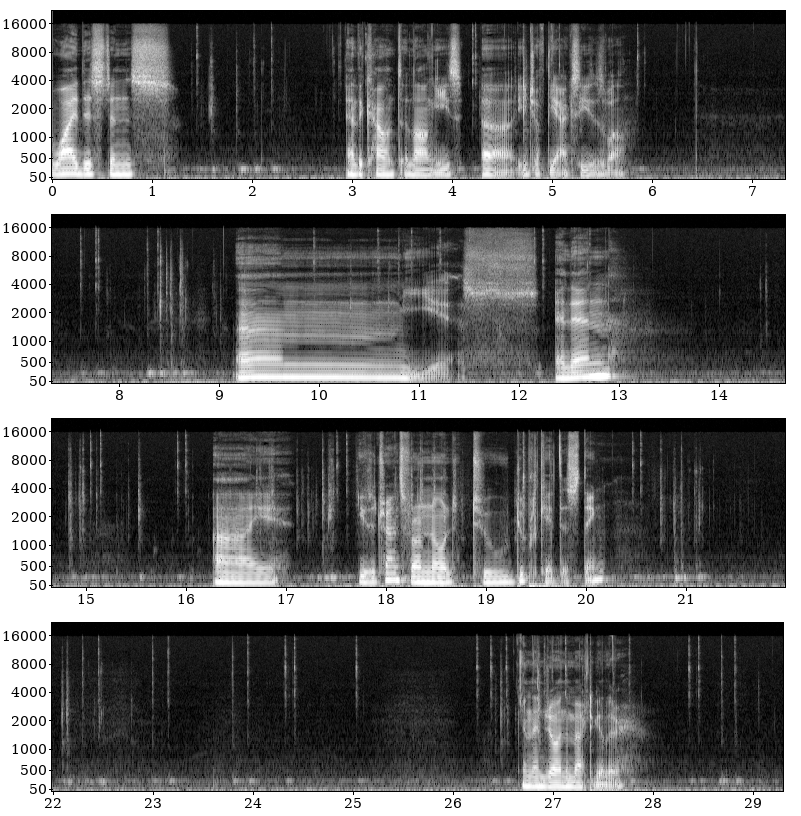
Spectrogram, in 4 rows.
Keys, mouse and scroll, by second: 2.3-4.1 shift+middle drag, 3.2-4.3 drag, 4.1 right click, 4.5-5.0 scroll down 1, 5.0-5.9 shift+middle drag, 5.9-8.3 shift+drag, 7.7 right click, 8.3-9.8 ctrl+middle drag, 8.6-9.8 ctrl+drag, 8.6-9.8 ctrl+right drag, 8.8 scroll down 1, 9.0-9.3 scroll up 2, 10.0-14.1 drag, 10.7 scroll up 1, 11.0-12.6 ctrl+middle drag, 11.9 g, 14.9 g, 15.1-19.2 drag, 16.8-19.0 typing, 19.3 Return, 20.5 click, 21.0 ctrl+space, 21.6-23.8 scroll up 1, 22.5-23.8 middle drag, 24.4 click, 25.1-26.3 drag, 26.4 click, 27.0 ctrl+shift+click, 27.0 ctrl+shift+right click, 27.2-28.9 ctrl+shift+middle drag, 28.4 click, 28.9-29.3 drag.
